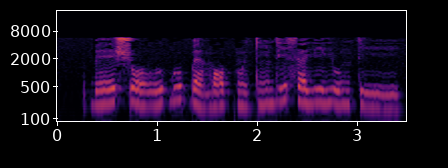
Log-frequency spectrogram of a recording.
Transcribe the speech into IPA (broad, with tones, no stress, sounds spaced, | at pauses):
ɓ eː˨˦ ʃ oː˨ ɣ u˧ ɓ u˧ ɓ ɛ˨ m ɔ˧ kʷ ĩ˨ t ĩ˧ d i˦ s ɛ˧ j i˧ j u˧ ŋ t iː˨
